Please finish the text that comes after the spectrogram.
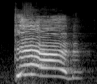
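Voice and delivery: high, loud scream for his father; desperate scream. A narrator's reading. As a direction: scream in despair. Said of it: "Eric screamed".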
